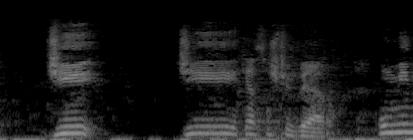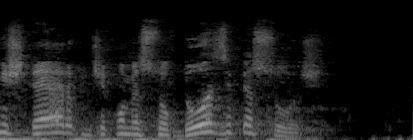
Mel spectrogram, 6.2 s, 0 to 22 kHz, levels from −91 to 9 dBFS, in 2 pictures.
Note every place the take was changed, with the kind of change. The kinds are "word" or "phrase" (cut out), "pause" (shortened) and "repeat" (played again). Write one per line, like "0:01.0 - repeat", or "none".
0:01.8 - word
0:02.1 - word
0:03.8 - word
0:04.4 - word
